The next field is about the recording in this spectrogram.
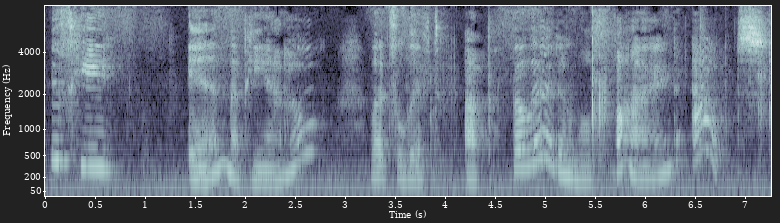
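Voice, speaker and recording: Female educator for children's read-aloud. Higher-pitched, sing-song and exaggerated, very unhurried delivery, over a noisy background. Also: wildly swooping pitch. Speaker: educator reading a picture book aloud. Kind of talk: animated children's read-aloud, modeling core words. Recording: loud noise behind the voice.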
